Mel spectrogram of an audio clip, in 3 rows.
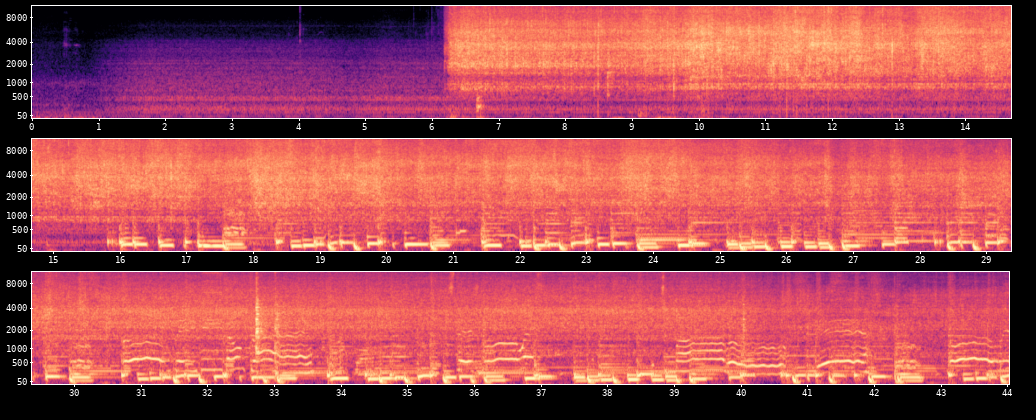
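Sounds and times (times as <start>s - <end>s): meat sizzling in hot oil: 6.2s - 44.0s
music with low bass line: 16.0s - 42.8s.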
